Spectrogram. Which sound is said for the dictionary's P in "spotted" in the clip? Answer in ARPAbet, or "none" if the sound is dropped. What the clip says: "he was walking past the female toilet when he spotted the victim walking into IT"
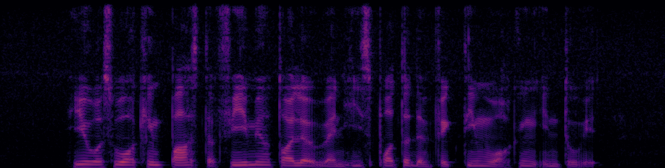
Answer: P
